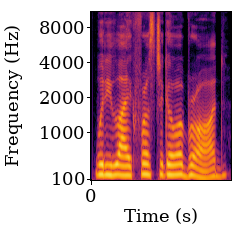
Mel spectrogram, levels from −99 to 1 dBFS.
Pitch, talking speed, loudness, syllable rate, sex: 175 Hz, 275 wpm, -15 LUFS, 5.5 syllables/s, female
